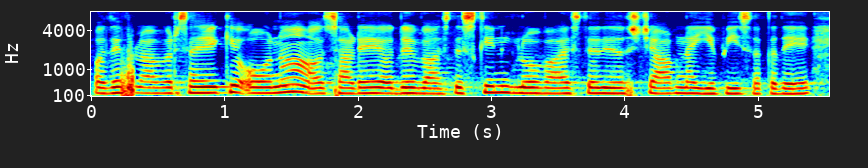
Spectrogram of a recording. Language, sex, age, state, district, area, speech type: Dogri, female, 18-30, Jammu and Kashmir, Reasi, rural, spontaneous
